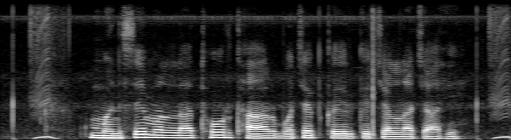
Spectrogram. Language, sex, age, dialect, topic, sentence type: Chhattisgarhi, male, 18-24, Northern/Bhandar, banking, statement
